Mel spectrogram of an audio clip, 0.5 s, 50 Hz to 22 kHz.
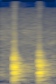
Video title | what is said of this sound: SPILL SIGRA LIKE NEW & LOW KM! SIGRA R MATIC 2024 HARGA MURAH 140 JUTAAN NEGO!! MOBIL BEKAS SEMARANG | aku bakal tes ketuk dulu. Tuh, masih lihat banget kalengnya.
